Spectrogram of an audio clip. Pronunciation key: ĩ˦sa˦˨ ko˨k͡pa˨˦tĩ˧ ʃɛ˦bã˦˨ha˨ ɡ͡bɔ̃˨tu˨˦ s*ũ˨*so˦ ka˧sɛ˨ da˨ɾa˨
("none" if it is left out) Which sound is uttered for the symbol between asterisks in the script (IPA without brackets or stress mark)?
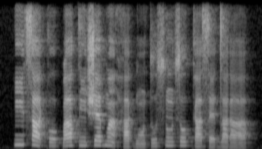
ũ˦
